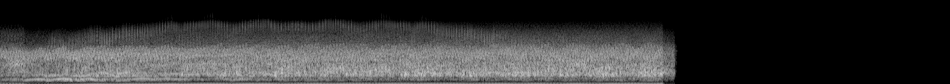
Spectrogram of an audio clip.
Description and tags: tumultuous alien sounds
space-ships, alien, sf, outerspace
